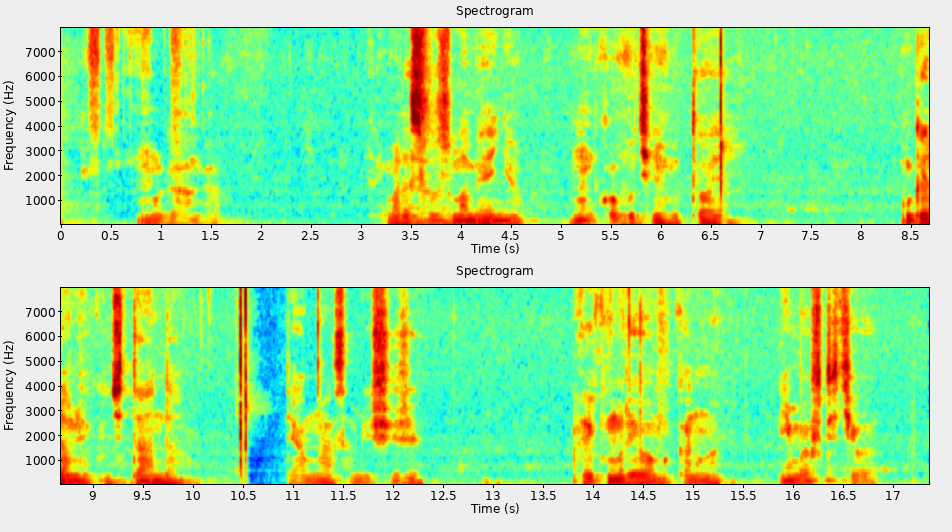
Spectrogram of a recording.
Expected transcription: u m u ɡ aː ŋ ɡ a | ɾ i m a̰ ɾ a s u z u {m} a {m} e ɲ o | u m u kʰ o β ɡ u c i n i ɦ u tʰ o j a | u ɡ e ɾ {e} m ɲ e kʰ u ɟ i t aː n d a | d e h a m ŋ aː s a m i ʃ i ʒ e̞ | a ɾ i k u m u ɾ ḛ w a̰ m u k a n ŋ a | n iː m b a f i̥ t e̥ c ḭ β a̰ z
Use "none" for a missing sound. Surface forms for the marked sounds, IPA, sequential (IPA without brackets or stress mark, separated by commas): m, m, a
